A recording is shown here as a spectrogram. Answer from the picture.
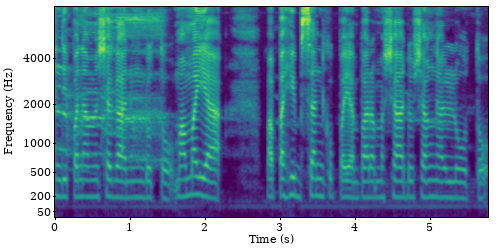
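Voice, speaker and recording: This woman has a medium pitch. Her intonation is monotone and flat. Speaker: cooking vlogger. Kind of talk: voice-over narration. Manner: chatty.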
